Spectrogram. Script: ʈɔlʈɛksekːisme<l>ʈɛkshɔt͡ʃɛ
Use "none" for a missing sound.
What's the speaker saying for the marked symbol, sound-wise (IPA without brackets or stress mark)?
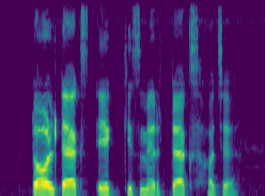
ɾ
